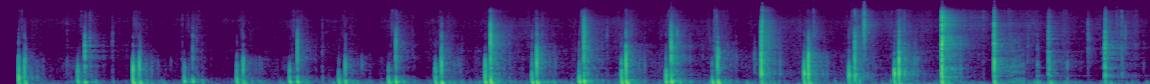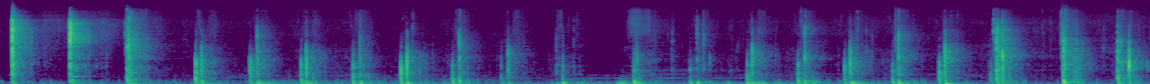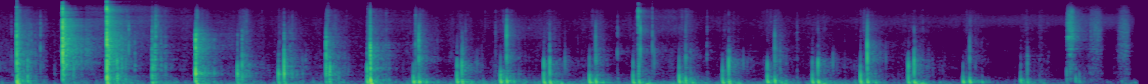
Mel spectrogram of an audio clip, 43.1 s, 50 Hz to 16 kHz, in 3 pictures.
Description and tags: Recording of footsteps on a wooden floor, wearing shoes (Sneaky Petes). I walk from a solid wood floor to a corridor, up a short flight of stairs to another room with a laminated wood floor, then back to the first room. The ambiance changes slightly in the different rooms. I used an SM58 and an iRig Pro on an iPad using Garageband and mastered in Cubase.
